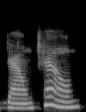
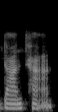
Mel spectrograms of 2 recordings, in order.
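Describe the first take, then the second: First: The 'ow' vowel glides as a diphthong. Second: The 'ow' vowel is a single steady vowel. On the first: This is the general pronunciation. "instead of saying downtown" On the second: This is how someone from Pittsburgh says it. "someone from Pittsburgh might say downtown"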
